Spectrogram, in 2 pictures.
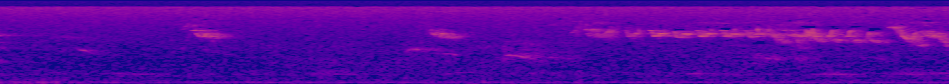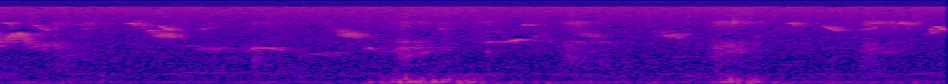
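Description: Faint birdsong: scattered short chirps and a brief trill over a steady low hum. Two soft low thumps come near the end, about a second and a half apart.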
